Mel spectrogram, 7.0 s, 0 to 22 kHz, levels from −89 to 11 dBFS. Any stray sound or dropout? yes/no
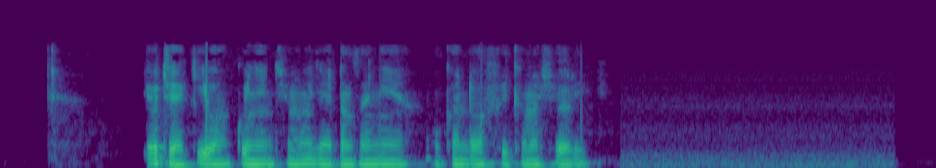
no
